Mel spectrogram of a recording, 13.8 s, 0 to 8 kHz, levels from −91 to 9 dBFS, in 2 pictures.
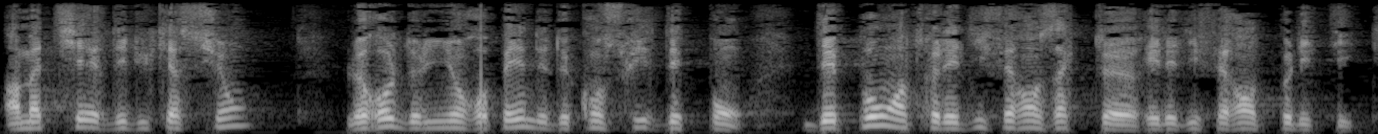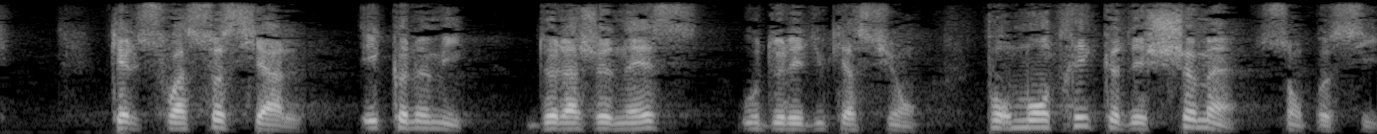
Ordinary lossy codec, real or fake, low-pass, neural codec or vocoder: none; real; 7.2 kHz; none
